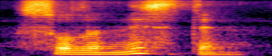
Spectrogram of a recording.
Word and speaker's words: Solzhenitsyn: A Key Watches is the, give me the right pronunciation. Sol Zen Nizd In. Sol Zen Nizd In. Sol Zen Nizd In. Solonistin.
